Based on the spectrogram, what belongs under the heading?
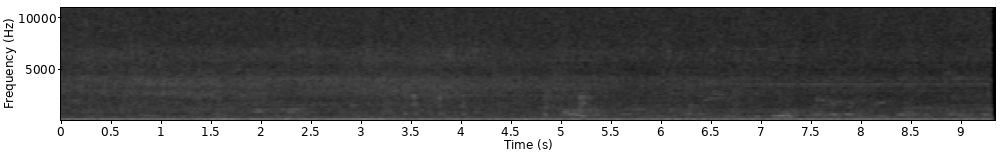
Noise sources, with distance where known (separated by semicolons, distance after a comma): person or small group talking, far; person or small group shouting, far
